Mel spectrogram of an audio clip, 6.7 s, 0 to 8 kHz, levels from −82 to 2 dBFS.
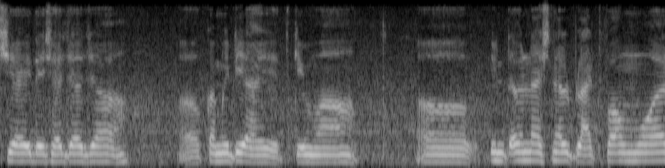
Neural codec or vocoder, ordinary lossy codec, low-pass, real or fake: none; Opus, 32 kbps; 7.2 kHz; real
